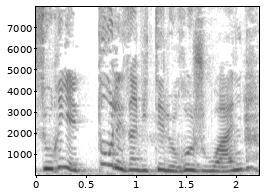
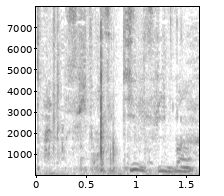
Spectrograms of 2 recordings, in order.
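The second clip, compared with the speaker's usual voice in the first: very soft, whispered question; barely voiced, hushed asking; whispering; 4 semitones lower, 15 dB quieter, faster than usual. Real, not acted. Reader asks who dives next, whispering.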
